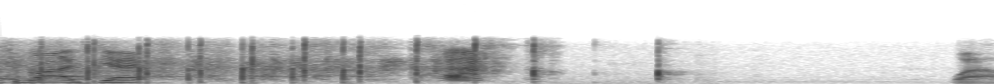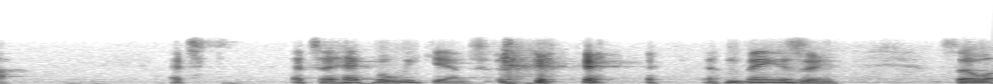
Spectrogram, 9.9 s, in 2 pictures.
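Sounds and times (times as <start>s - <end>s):
audience applause: 0.0s - 2.8s
speech: 0.1s - 1.0s, 2.2s - 2.5s, 4.8s - 5.1s, 5.8s - 9.9s.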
